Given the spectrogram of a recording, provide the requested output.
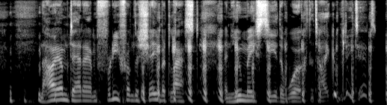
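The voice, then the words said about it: Put-on old man voice. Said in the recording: “is this your old man voice, or is this you after a couple of whiskeys? ... That's your old man voice.”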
